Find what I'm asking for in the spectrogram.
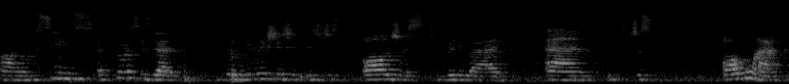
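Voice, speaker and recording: With noticeable background noise and audible room echo, a woman speaks very slowly at a fairly high pitch with fairly even intonation. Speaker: university student. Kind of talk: class presentation. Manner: halting, many fillers.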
